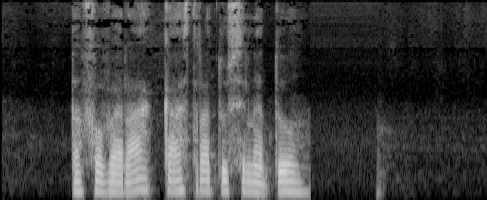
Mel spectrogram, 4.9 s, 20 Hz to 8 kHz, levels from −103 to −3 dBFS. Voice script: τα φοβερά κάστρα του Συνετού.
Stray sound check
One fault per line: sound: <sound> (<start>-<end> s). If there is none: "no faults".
no faults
